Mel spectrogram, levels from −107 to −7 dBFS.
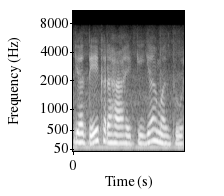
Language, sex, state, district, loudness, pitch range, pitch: Hindi, female, Uttar Pradesh, Muzaffarnagar, -14 LUFS, 185-220 Hz, 195 Hz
